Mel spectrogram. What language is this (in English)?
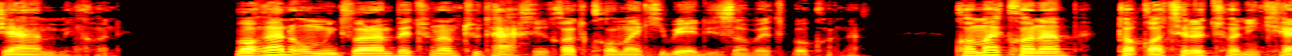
Persian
